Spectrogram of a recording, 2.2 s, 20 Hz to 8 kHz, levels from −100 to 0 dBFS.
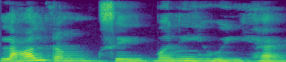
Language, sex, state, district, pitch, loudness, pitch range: Hindi, female, Punjab, Fazilka, 225 Hz, -20 LUFS, 215-240 Hz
